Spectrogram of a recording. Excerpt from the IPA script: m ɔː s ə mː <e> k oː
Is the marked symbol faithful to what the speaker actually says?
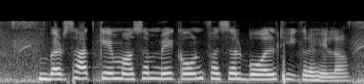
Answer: no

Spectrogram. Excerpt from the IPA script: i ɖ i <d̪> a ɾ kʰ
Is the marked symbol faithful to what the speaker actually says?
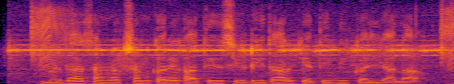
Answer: yes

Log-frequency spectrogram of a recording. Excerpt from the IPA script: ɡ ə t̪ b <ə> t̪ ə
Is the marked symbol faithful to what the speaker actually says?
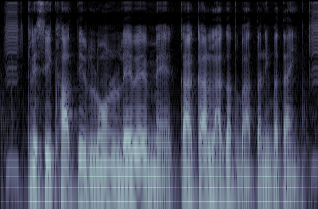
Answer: no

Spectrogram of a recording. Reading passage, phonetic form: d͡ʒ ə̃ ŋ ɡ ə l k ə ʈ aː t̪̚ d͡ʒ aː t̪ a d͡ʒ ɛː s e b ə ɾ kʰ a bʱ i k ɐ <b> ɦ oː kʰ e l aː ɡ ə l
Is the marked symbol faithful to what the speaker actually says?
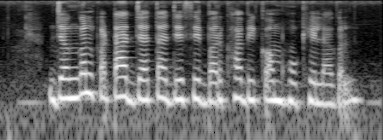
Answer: no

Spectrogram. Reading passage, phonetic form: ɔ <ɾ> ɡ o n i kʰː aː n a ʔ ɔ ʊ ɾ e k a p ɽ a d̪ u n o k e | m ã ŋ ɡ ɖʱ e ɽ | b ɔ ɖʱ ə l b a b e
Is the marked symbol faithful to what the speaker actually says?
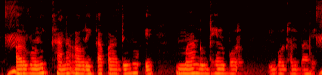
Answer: yes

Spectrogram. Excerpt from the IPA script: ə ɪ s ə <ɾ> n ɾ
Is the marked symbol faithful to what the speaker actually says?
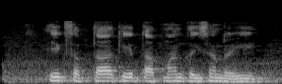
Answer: no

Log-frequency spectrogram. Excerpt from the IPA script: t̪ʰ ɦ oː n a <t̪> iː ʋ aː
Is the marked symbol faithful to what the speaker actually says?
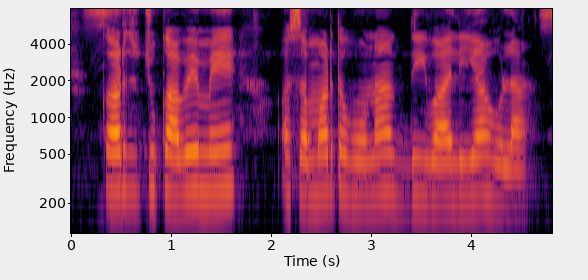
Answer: no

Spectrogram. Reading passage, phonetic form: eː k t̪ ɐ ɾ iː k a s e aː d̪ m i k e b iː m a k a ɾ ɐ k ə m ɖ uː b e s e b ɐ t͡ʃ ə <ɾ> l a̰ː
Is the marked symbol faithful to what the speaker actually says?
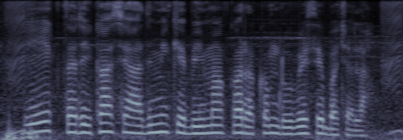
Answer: no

